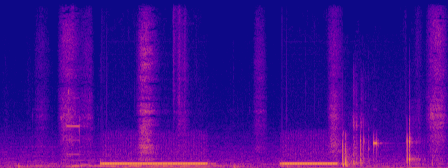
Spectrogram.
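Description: A phone's ringing tone purrs twice through a handset.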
